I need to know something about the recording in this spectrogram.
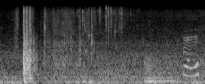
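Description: A sea bass landing in a plastic bucket as it is dropped in, with one sharp slap about a quarter of a second in.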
